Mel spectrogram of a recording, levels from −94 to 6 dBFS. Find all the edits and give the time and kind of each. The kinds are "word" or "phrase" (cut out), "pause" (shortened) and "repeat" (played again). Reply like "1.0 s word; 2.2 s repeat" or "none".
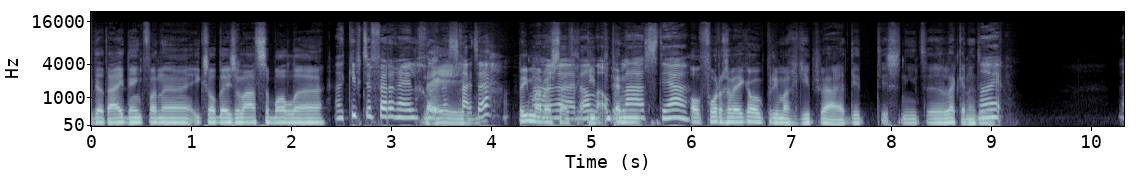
2.4 s pause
